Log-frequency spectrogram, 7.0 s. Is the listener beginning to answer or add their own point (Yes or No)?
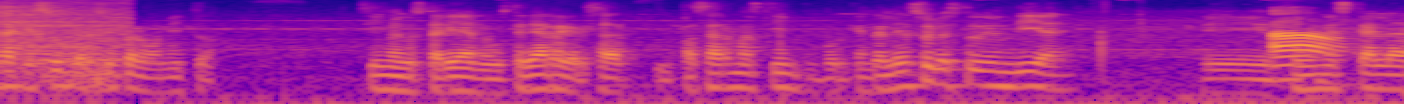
No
